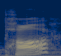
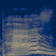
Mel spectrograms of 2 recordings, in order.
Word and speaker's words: Pas: see this is true it means not in French it's pronounced paw oh why does everyone call it Paz then so it's PAW normal Studios so not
